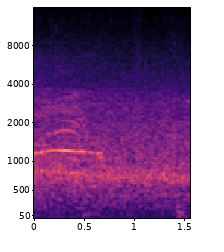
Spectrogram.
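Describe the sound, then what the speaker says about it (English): A capacity crowd gives a standing ovation after a round in the video game UFC 5, with a broad, steady roar of applause and cheering that holds at full level throughout. "standing ovation from this capacity crowd"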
